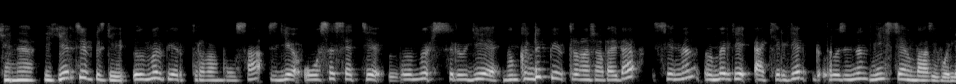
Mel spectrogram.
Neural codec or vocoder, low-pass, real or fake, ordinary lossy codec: codec, 16 kHz in and 24 kHz out, 2.2 kbps, FireRedTTS-2 codec; 7.2 kHz; fake; Opus, 16 kbps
